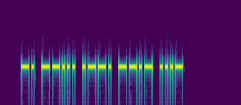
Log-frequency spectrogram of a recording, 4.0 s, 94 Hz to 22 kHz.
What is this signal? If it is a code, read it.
Morse code, heard as a keyed tone, about 34 wpm, 700 Hz. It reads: N7PQV
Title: Speed Racing - USA Call Signs 28wpm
